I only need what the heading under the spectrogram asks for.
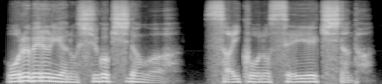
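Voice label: voice dia, voices heroes, Japanese; Roman; kingsraid audio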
